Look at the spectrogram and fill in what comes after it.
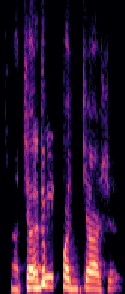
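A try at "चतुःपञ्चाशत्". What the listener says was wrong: Koncham slow pannungo. Slow down a little bit. You're saying Chaduhu. It is not Chaduhu. It is Chatuhu Panchashat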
